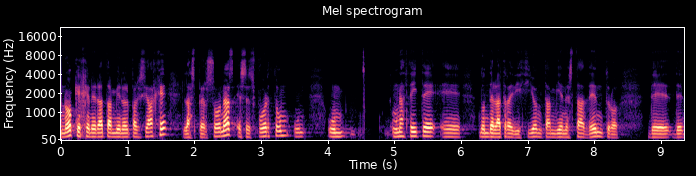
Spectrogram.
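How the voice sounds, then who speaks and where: A man's voice: medium pitch, darkish tone. A man conducting a conversational on-location television interview, speaking in an effusive, complimentary way.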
